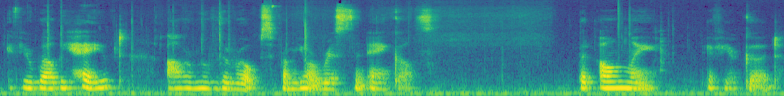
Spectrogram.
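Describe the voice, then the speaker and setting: A woman voicing an imperious, menacing evil queen in a whispered ASMR roleplay, speaking softly and deliberately with a condescending, commanding air. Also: medium pitch, little pitch movement, full character voice. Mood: stern, threatening. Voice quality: breathy, soft, much of it whispered.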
